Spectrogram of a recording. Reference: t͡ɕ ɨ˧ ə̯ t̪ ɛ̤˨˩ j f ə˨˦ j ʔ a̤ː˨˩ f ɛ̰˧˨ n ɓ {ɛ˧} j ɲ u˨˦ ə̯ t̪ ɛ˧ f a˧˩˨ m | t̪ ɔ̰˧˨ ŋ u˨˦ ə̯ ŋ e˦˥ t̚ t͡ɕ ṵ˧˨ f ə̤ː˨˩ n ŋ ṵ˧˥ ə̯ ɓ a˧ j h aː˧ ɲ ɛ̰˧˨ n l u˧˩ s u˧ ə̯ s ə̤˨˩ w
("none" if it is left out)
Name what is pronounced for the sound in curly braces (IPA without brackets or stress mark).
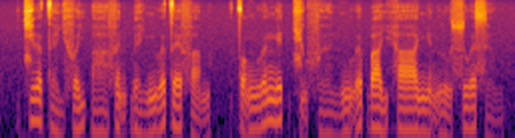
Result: ɛ̤˨˩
